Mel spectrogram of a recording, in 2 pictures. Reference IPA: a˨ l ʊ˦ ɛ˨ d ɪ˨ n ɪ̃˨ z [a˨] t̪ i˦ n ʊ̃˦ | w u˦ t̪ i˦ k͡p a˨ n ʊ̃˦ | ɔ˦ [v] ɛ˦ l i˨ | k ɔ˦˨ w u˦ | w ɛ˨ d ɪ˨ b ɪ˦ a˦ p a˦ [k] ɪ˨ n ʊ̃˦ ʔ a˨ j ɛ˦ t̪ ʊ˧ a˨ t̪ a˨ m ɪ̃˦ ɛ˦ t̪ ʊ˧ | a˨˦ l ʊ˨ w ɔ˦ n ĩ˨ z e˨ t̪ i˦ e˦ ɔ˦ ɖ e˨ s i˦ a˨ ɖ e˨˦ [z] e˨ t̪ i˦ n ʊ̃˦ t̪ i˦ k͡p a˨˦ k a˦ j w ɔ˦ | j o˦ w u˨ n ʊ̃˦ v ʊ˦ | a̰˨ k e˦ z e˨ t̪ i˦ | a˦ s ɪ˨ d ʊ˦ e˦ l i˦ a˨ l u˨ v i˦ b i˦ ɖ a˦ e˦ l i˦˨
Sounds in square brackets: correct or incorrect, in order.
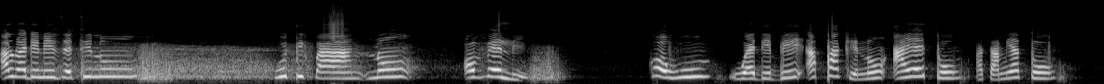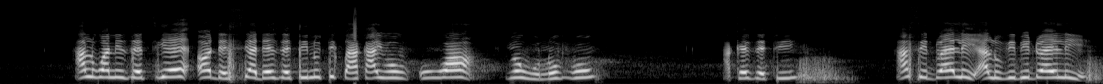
incorrect: e˨, correct, correct, correct

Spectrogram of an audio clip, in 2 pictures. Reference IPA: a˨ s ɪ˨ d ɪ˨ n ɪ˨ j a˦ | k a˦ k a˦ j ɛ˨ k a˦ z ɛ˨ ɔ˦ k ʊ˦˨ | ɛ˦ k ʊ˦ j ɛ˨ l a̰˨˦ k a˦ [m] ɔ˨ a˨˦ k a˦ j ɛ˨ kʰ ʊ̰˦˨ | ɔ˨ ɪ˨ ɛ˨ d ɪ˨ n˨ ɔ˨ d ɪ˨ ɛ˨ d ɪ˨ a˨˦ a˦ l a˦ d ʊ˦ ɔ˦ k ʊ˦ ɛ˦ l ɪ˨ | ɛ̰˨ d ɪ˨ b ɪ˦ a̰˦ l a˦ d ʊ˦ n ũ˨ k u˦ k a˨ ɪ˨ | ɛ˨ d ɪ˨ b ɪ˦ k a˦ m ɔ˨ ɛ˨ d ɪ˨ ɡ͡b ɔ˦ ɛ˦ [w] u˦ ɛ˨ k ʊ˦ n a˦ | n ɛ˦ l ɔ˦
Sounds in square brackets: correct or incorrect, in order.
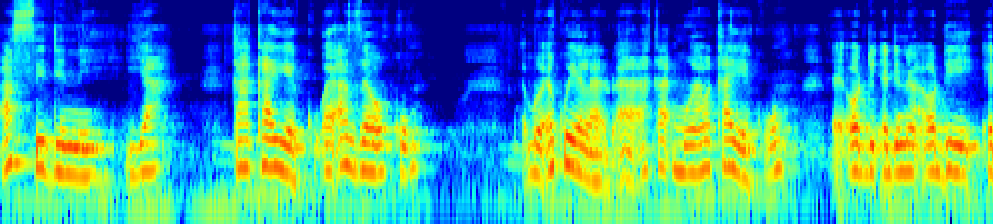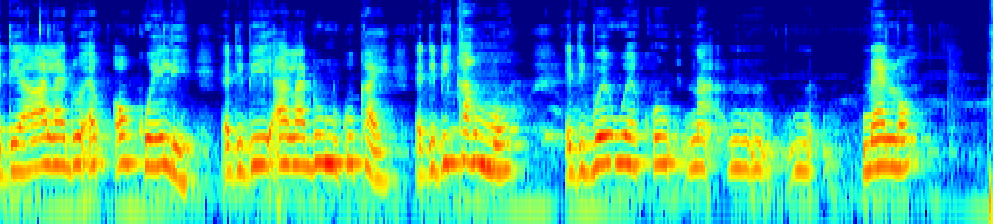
correct, correct

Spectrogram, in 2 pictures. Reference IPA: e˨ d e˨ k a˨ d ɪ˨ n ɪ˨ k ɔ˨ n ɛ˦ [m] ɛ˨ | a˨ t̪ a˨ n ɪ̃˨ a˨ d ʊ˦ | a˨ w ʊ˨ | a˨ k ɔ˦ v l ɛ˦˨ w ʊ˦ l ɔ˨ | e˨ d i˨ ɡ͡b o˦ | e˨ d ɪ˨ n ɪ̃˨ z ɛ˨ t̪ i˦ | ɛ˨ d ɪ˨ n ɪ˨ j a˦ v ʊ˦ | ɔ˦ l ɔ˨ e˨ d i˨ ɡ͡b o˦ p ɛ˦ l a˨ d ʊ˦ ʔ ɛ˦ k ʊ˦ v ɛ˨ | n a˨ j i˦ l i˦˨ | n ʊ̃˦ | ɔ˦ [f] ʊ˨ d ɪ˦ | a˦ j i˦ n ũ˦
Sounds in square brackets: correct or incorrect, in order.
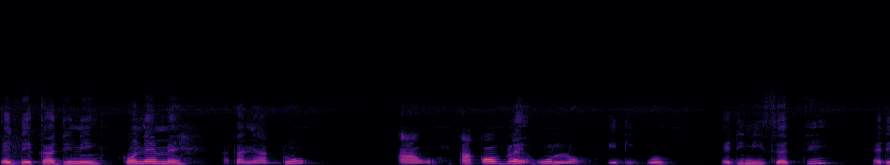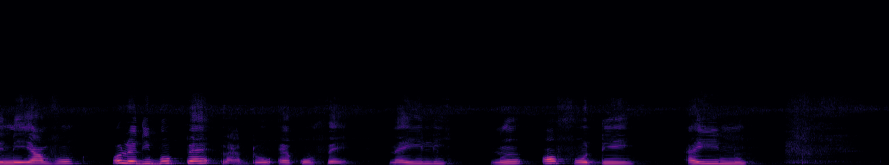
correct, correct

